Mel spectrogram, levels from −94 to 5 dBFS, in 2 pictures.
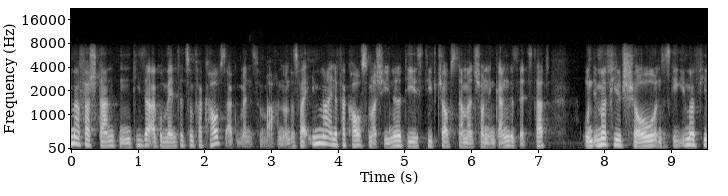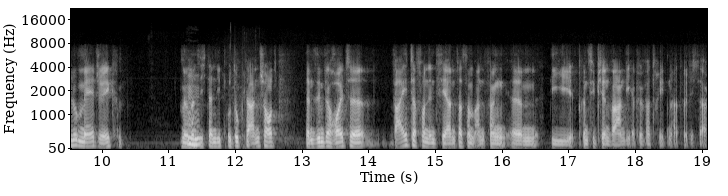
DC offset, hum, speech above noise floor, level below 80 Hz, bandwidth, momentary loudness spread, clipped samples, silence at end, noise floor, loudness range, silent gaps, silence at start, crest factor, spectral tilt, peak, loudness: under 0.1%; none; 44 dB; -68 dBFS; 8 kHz; 11 LU; under 0.1%; 0 s; -64 dBFS; 3 LU; none; 0 s; 18 dB; -6 dB/octave; -2 dBFS; -20 LUFS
